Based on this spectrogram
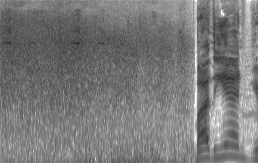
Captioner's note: thunder cracks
